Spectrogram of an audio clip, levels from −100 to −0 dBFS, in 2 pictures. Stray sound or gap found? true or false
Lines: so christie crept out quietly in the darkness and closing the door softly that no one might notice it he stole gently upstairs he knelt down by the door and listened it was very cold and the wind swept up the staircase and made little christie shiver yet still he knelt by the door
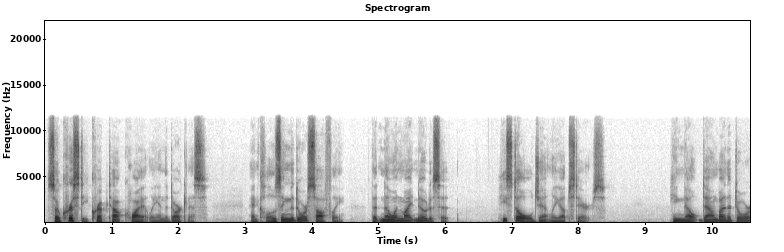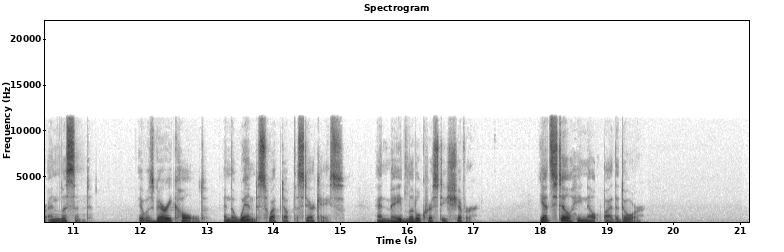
false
